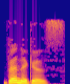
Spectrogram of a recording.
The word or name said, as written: venegas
